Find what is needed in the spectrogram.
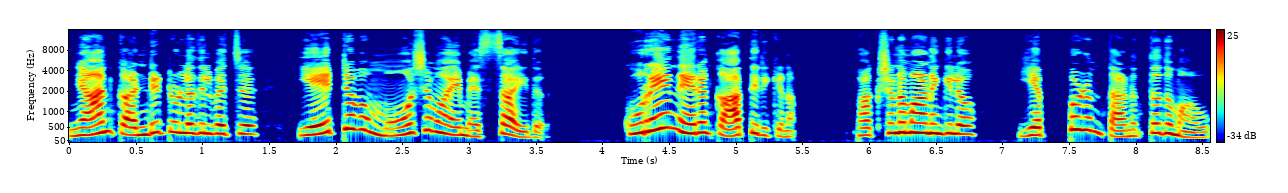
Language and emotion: Malayalam, angry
